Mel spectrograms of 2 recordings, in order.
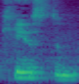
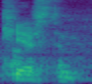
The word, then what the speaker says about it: Kirsten: But she is Scarlett Johansson, but Tom Wilkinson came on the show and he said, she is Kirsten. Kirsten.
